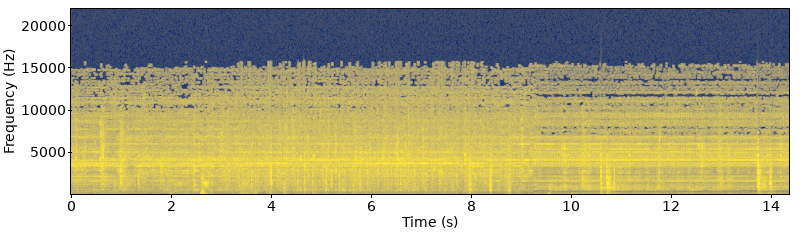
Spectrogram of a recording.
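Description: Tile conveyor running with a steady mechanical hiss while flat concrete shake roof tiles are pulled off it and stacked, the tiles clacking together sharply every few seconds.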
